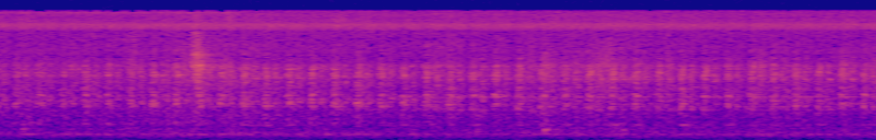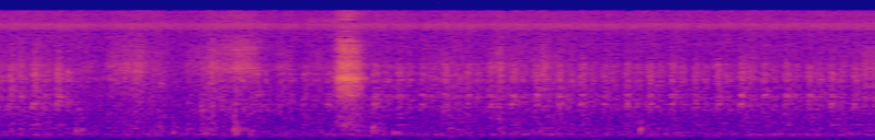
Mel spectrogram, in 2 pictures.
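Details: Dixie the pit bull puppy pants hard during sock play, alongside two adult pit bulls; a long run of quick soft breaths with a few louder puffs and one sharp bright click near the end.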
